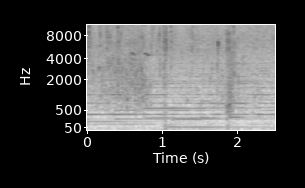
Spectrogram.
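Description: A boat's haste engine in the Dredge fishing game hums with a steady low drone under lapping water, with a couple of soft knocks.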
